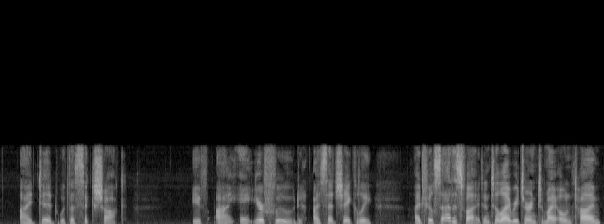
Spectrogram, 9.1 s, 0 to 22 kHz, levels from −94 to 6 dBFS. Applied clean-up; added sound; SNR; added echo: none; none; none; none.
